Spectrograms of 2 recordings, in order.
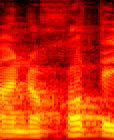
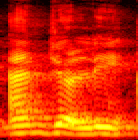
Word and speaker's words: Anne Jolie: Y yo voy a intentarlo una vez más en contra de todas mis más profundas convicciones a no Anne Jolie, eh, se, leía como Anojote y dije, eso suena raro. Anne Jolie, Anjoli, Anjoli sería la pronunciación, pronunciación correcta, se acaba de unir aquí a la transmisión.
